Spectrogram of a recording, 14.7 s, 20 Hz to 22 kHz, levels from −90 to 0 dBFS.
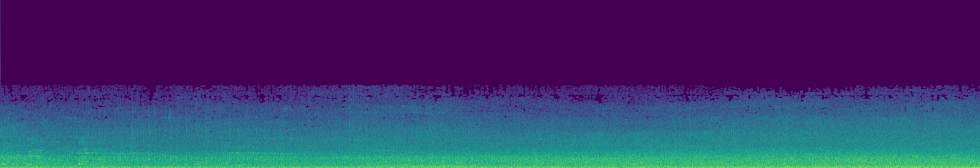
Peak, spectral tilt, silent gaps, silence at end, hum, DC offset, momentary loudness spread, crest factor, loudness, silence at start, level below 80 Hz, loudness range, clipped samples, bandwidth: -8 dBFS; -6.5 dB/octave; none; 0 s; none; under 0.1%; 5 LU; 14 dB; -23 LUFS; 0 s; -36 dBFS; 4 LU; under 0.1%; 10.5 kHz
